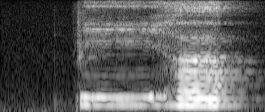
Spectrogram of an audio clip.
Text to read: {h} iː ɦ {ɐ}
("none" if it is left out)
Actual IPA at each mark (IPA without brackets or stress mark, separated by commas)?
p, ɐ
